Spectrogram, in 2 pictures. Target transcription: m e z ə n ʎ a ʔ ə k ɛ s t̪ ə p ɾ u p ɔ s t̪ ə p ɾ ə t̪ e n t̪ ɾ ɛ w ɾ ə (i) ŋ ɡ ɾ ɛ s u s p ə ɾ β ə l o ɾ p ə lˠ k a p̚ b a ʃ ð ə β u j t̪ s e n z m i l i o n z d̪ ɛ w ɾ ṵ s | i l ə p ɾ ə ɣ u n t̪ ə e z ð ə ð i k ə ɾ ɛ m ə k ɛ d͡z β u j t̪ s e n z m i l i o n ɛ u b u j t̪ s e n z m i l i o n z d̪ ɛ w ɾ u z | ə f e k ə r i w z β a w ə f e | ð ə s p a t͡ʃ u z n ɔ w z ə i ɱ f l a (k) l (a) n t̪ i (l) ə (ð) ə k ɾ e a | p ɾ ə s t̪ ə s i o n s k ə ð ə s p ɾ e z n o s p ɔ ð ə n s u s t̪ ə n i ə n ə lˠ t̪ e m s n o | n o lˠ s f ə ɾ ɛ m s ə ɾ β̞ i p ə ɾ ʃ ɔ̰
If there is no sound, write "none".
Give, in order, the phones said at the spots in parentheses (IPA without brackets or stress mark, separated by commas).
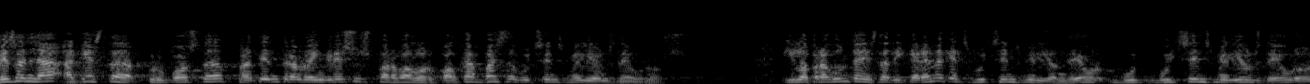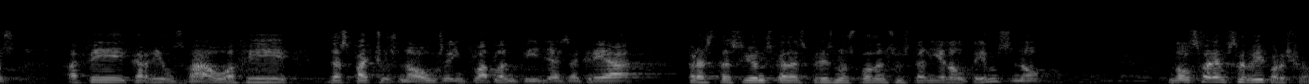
i, p, ə, ʎ, z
